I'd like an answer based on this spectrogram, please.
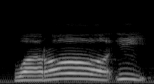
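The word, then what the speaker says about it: وَرَاءِ: Warai, walaupun ditulis dengan huruf ya, namun yang dibaca adalah hamzahnya.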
